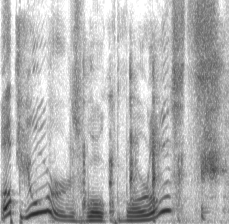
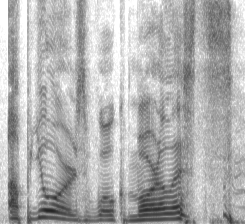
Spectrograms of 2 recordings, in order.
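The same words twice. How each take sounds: First: It is said in a Kermit-like Peterson voice. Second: It is said in a plainer, weaker impression.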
